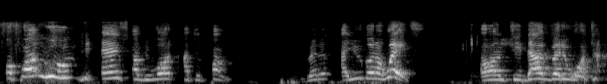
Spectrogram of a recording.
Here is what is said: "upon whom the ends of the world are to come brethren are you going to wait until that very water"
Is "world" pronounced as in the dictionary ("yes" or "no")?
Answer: no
